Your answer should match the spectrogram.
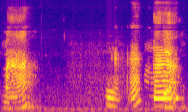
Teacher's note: So then the second tone. Yeah, second tone is from here, the middle. Yeah, from maybe 3 to 5. From 3 to 5. So it's up. It's up. Yeah, we say ma.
